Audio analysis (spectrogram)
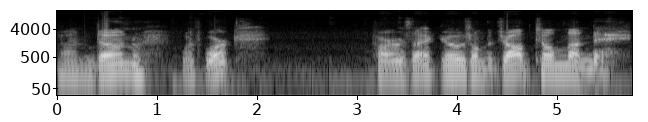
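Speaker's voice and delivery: dejected, flat, down, depressed voice. Answering whether he's done with work for the day, sounding depressed. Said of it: "You sound depressed".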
